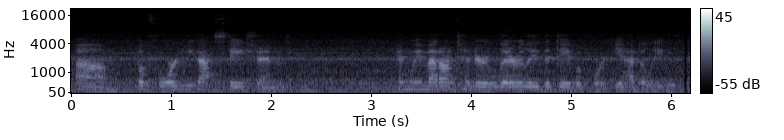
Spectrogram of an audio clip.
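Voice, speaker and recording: A woman with a fairly low pitch speaks in a monotone at a moderate pace, leaving long, frequent pauses. Noticeable background noise and audible room echo are present. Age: 20s. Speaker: lifestyle vlogger, stay-at-home mom. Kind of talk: casual chat. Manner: rambling conversational.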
